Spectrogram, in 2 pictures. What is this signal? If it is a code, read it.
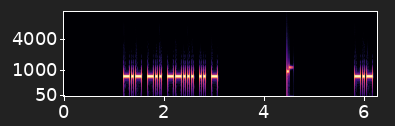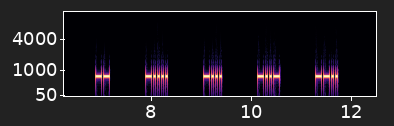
Morse code, heard as a keyed tone, about 31 wpm, spaced as for 15 wpm, 700 Hz. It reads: KD7IT KM6BXZ
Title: USA Call Signs - 6x Character Spacing - 30wpm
